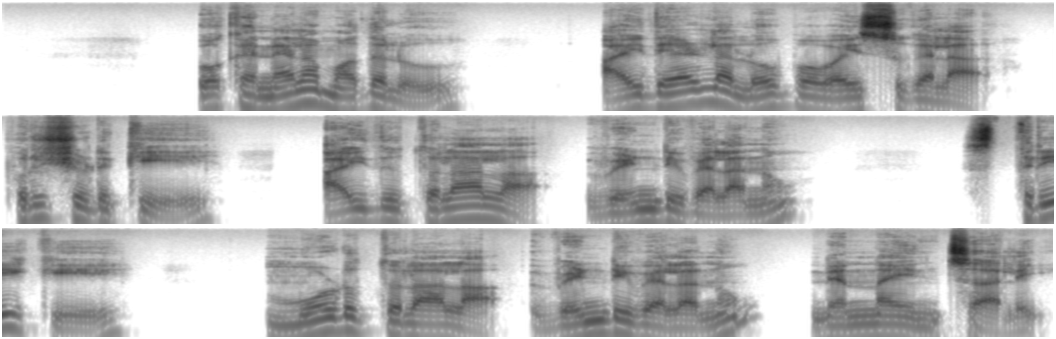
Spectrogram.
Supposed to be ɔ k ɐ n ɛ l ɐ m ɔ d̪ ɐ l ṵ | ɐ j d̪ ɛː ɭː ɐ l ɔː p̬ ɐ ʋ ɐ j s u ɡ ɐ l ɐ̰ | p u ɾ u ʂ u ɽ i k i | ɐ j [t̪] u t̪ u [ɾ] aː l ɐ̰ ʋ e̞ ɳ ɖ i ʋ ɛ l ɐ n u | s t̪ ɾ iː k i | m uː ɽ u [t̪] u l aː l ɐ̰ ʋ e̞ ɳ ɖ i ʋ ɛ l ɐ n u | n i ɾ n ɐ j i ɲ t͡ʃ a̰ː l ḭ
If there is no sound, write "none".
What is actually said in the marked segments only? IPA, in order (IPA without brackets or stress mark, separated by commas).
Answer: d̪, l, t̪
